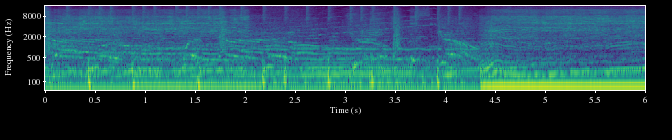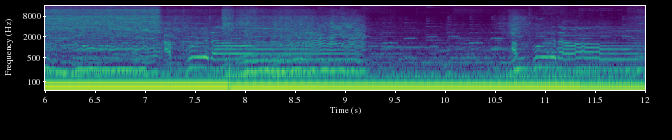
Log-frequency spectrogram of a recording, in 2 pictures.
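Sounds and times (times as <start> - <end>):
deep held bass note: 0.0 - 11.9
dirt bike engines revving: 0.0 - 12.0
hip hop backing track: 0.0 - 12.0.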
